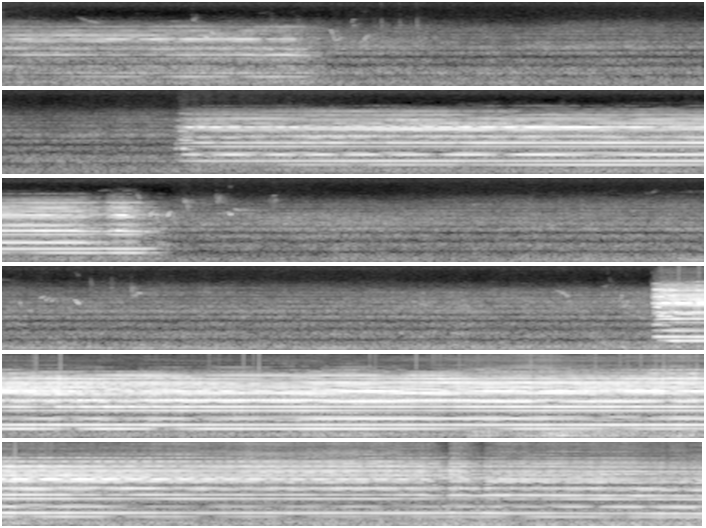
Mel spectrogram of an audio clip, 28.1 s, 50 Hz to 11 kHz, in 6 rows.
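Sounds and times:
locomotive horn blast: 0.0s - 2.2s, 5.8s - 10.6s, 18.3s - 28.0s
train running: 0.0s - 28.0s.

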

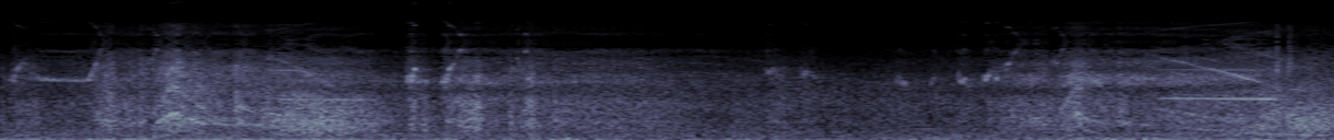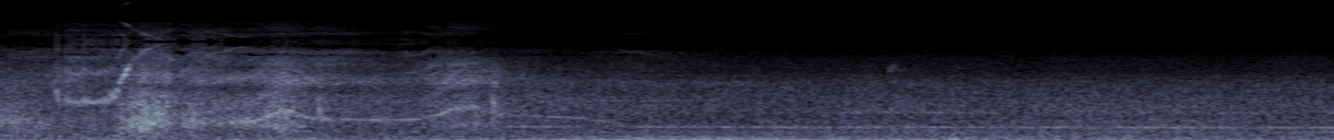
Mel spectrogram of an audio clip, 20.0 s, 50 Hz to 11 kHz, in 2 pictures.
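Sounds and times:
rc car electric motor whining: 0.0s - 15.2s.

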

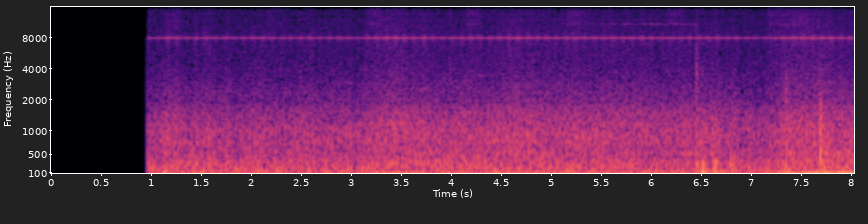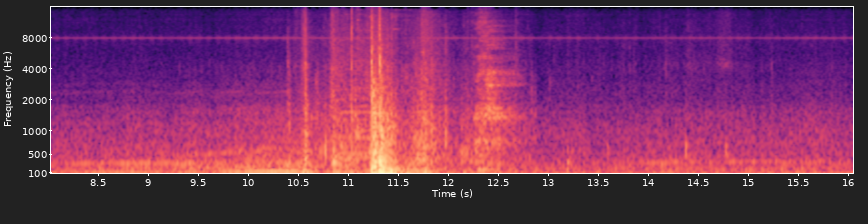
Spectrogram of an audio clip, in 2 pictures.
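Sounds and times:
car engine pulling away: 3.3s - 16.0s
car crash: 10.2s - 12.8s.

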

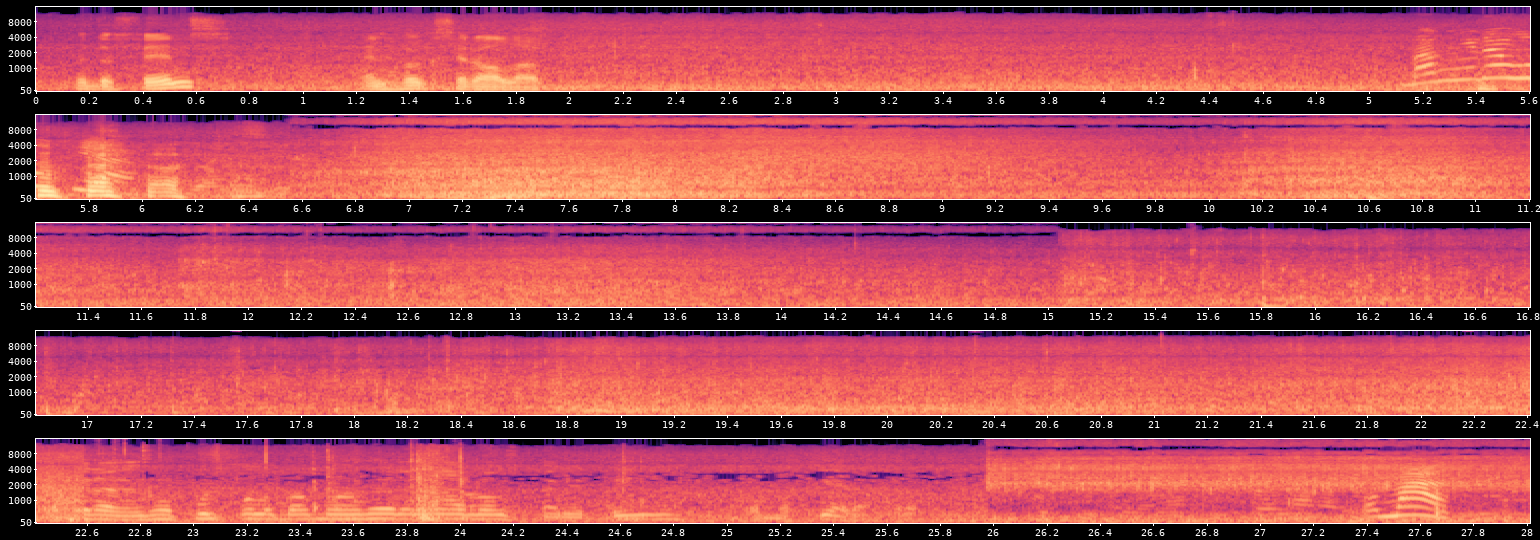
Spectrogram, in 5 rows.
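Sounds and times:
surf breaking on beach: 6.6s - 15.9s.

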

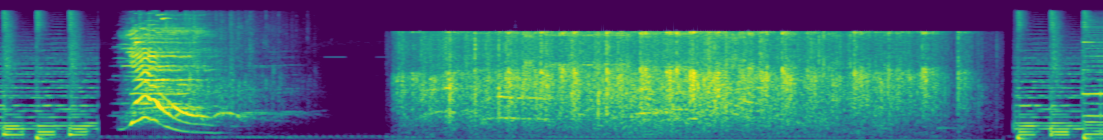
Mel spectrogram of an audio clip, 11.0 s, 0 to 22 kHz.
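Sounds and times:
crowd clapping: 1.2s - 3.2s, 3.9s - 10.1s.

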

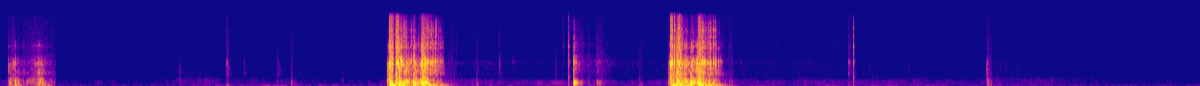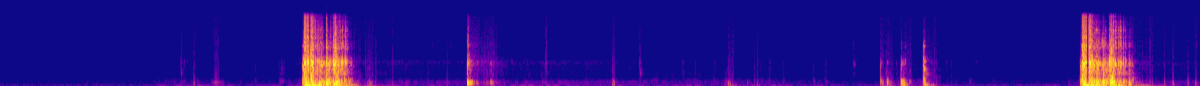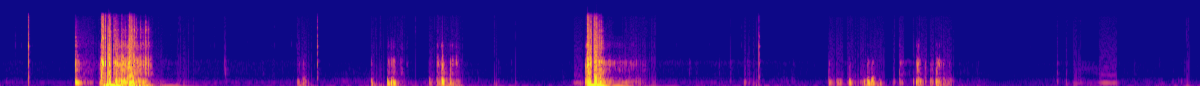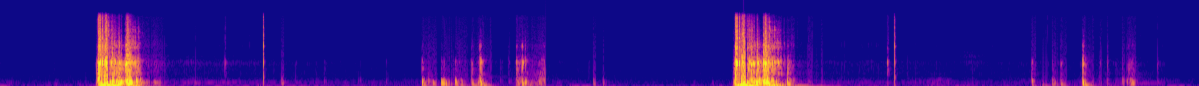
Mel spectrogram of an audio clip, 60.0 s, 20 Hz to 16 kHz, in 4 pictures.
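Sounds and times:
shotgun firing: 4.8s - 5.6s, 8.4s - 9.0s, 18.8s - 19.5s, 28.5s - 29.3s, 31.2s - 32.0s, 37.3s - 37.9s, 46.2s - 46.9s, 54.2s - 54.9s
faint sharp cracks: 18.8s - 21.9s, 28.5s - 34.1s, 37.2s - 39.6s, 46.2s - 48.6s, 54.2s - 56.3s.

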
